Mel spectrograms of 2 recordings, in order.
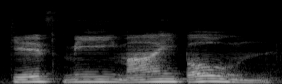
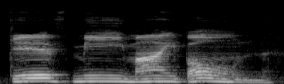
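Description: First: It is said in a small, quiet voice. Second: It is said in a big, loud voice.

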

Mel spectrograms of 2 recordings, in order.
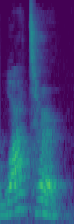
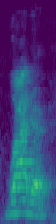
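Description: First: The middle consonant is a crisp T sound. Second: The middle consonant is a soft D-like flap. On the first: "Cách phát âm của anh sẽ là water" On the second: "cách phát âm của anh Mỹ có thể lướt âm T ở giữa nghe na ná âm D"

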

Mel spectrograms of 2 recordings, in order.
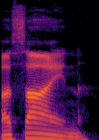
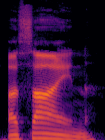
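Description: Both takes have the same delivery.

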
